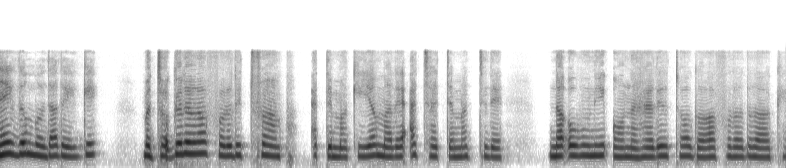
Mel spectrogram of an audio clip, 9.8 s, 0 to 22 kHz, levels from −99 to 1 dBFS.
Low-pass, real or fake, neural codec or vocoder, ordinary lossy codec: 7.2 kHz; fake; codec, 16 kHz in and 24 kHz out, 0.4 kbps, LongCat-Audio-Codec, two codebook decoder; none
